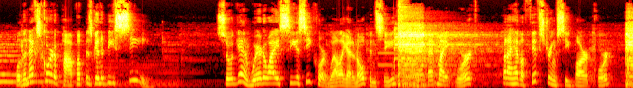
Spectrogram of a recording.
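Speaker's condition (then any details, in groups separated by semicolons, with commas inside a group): No condition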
